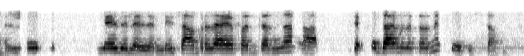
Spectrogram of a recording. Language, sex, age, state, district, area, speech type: Telugu, female, 30-45, Andhra Pradesh, Kadapa, urban, conversation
